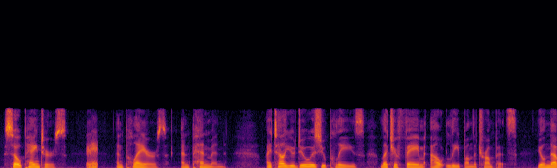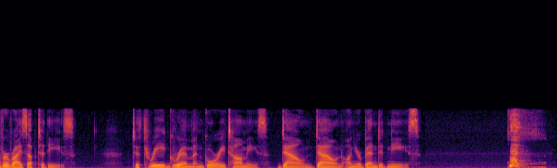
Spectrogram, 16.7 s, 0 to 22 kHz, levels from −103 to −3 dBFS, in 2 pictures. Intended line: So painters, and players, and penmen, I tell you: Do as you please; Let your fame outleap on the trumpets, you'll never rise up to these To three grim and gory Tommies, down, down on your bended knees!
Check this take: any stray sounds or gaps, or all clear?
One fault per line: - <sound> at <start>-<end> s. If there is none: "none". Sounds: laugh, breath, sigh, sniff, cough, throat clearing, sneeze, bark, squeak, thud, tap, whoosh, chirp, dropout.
- laugh at 1.3-1.5 s
- bark at 16.0-16.6 s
